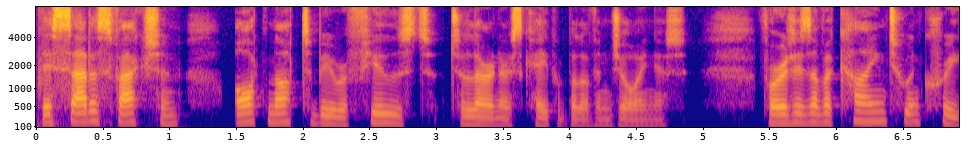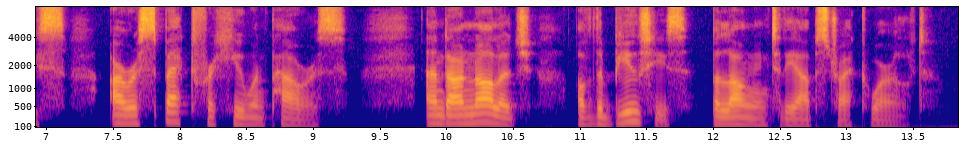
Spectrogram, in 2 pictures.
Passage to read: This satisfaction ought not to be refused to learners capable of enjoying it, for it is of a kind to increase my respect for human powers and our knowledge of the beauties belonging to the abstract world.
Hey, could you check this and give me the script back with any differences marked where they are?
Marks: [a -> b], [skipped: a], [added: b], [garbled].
This satisfaction ought not to be refused to learners capable of enjoying it, for it is of a kind to increase [my -> our] respect for human powers and our knowledge of the beauties belonging to the abstract world.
